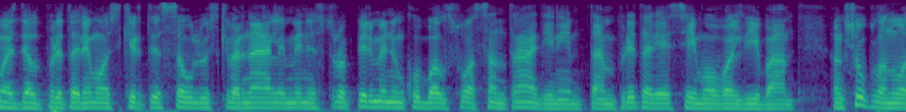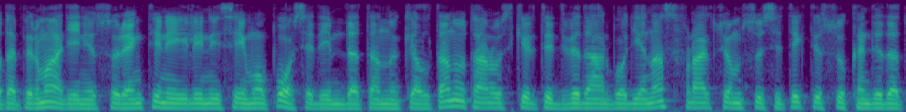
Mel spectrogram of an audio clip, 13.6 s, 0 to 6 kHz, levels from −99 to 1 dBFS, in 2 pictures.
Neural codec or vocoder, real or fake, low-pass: none; real; 5.4 kHz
